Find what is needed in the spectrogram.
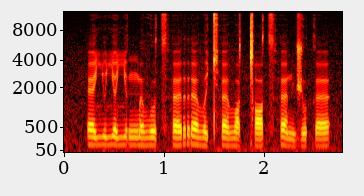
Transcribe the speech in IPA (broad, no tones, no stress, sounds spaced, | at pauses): ɛ ʎ ʊ ʎ ɜ ʎ ə ŋ͡m ə v ʊ t͡sʰ ɜ r ɜ v ə cʰ ɜ v ɒ ǀ ɒ t͡sʰ ɜ n d͡ʒ ʊ k ɜ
